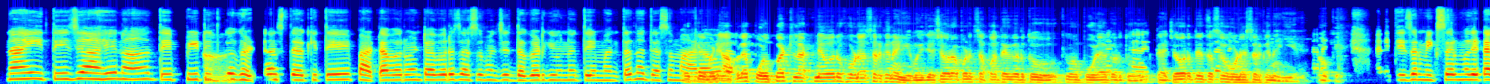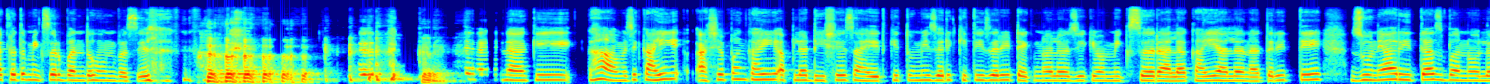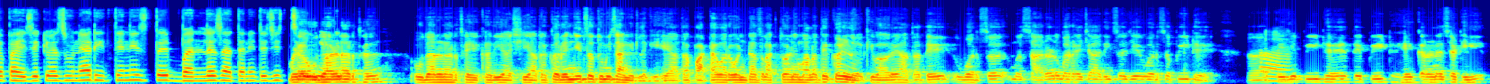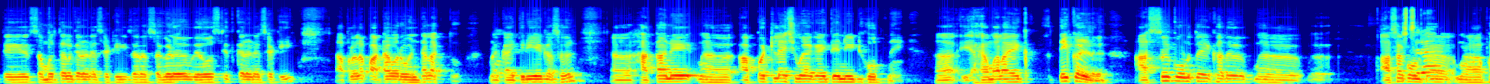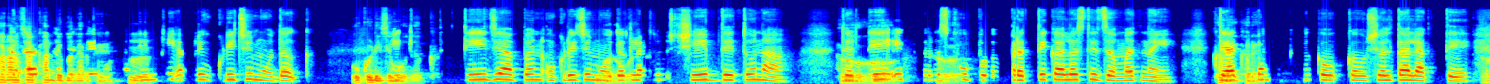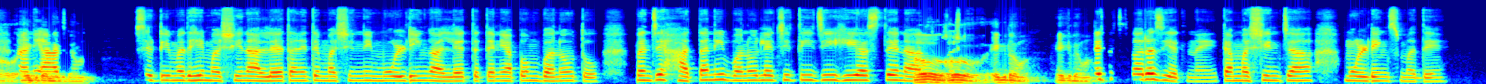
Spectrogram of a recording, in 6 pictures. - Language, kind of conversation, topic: Marathi, podcast, तुम्ही गावातल्या एखाद्या उत्सवात सहभागी झाल्याची गोष्ट सांगाल का?
- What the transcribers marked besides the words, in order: static; distorted speech; horn; other background noise; laugh; chuckle; in English: "टेक्नॉलॉजी"; tapping; unintelligible speech; unintelligible speech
